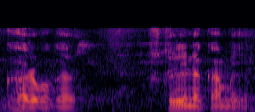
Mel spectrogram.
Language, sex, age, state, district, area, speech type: Gujarati, male, 60+, Gujarat, Rajkot, urban, spontaneous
